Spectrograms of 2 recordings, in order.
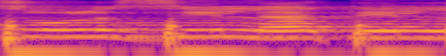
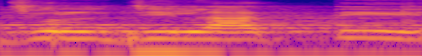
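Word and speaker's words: زُلْزِلَتِ: masih salah misalnya idza zulzilatil ardu zilzalaha banyak orang baca Ija IJ Zul jilati atau baca idza jadi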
